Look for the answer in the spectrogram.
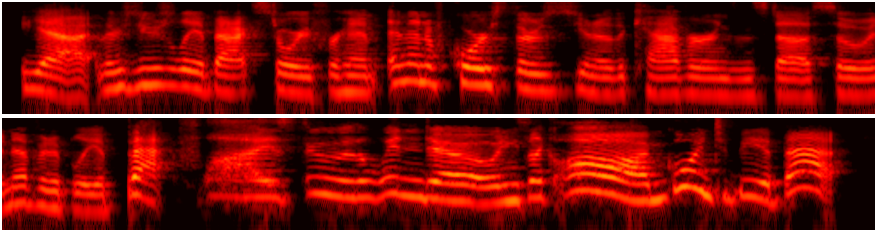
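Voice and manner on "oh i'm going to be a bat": put-on pitched-up Romanian accent, old-count vampire style. Speak as the bat flying in through the window, in a Romanian Dracula voice. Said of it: "Did you have like the Romanian Dracula voice".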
